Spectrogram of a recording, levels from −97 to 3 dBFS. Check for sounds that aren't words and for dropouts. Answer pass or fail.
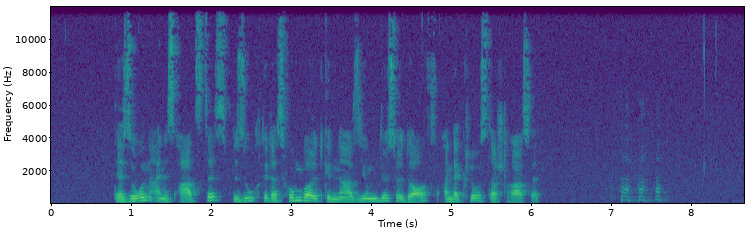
fail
